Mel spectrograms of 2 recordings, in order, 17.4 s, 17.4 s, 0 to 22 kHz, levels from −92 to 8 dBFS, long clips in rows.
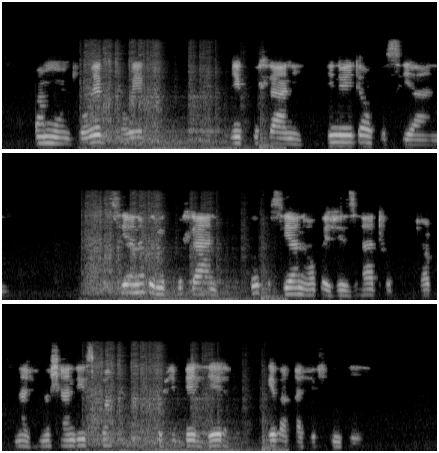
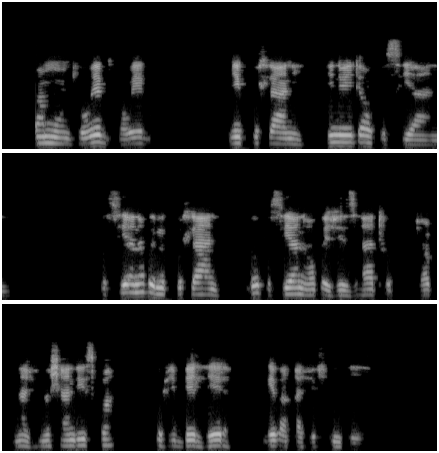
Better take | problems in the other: second | background sound (Sliding door); 17 dB below the speech

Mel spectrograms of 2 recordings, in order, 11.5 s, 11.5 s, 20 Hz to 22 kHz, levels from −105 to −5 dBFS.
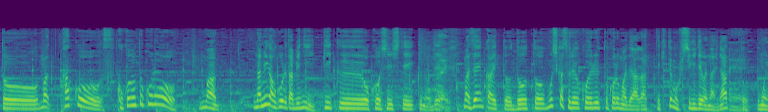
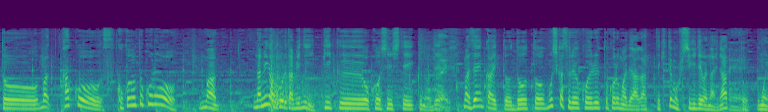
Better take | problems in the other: first | background sound (Fireworks); 11 dB below the speech

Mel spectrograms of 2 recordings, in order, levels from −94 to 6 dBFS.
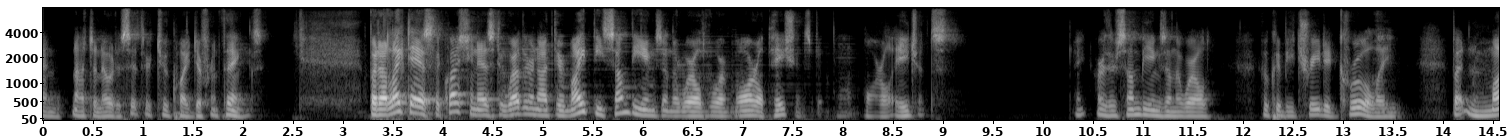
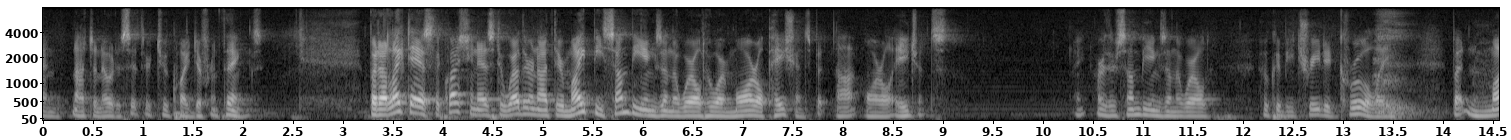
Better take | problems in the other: second | noise reduction (neural mask model DeepFilterNet 3)

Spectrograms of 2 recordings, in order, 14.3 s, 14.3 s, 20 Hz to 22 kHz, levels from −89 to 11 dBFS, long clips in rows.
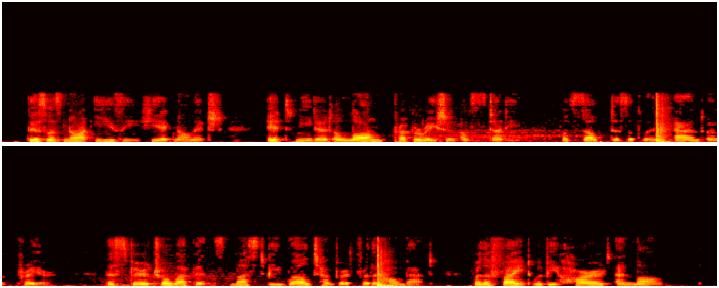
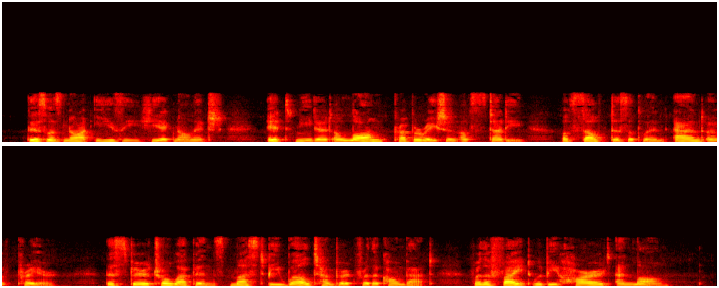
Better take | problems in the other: second | noise reduction (classical method spectral subtraction)

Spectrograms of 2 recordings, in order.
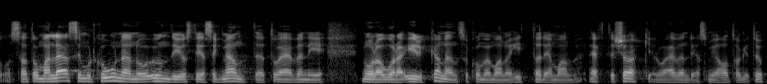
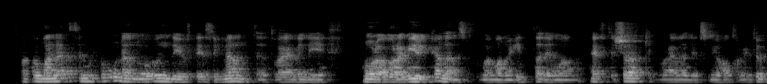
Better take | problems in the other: first | noise reduction (neural mask model DeepFilterNet 3)

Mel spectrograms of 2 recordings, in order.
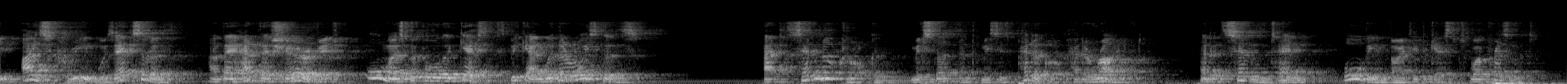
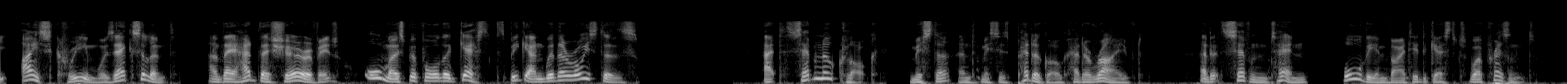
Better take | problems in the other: second | noise reduction (neural separator model SepFormer DNS4)

